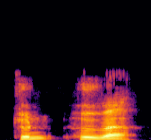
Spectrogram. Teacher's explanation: burada tenvinden sonra he gelmiş. İshar tecviti var.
